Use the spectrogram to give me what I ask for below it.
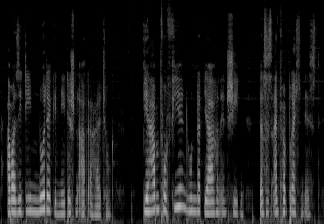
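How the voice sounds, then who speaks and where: Brief: patient explaining man, read by a woman, gravelly, dry close sound. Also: mid-range voice, a little mellow, dry recording, close to an everyday voice. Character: calm adult man explaining his world.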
